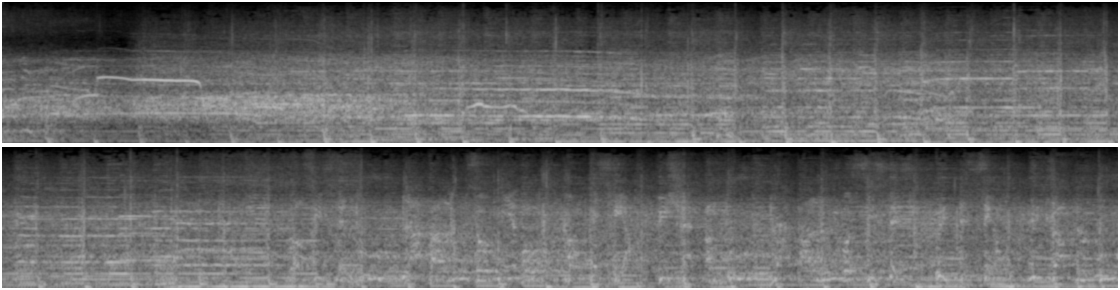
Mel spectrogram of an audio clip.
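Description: Live acoustic band with orchestra playing a song, a singer's voice and crowd voices over it, heard from among the audience.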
